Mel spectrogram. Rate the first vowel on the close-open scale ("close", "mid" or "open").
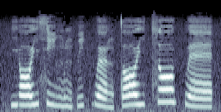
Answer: mid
